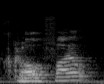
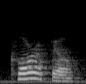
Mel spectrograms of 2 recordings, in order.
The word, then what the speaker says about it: chlorophyll: a cold pressed actually liquid craw file I know this is proper pronunciation chlorophyll chlorophyll okay that was close so uh so if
